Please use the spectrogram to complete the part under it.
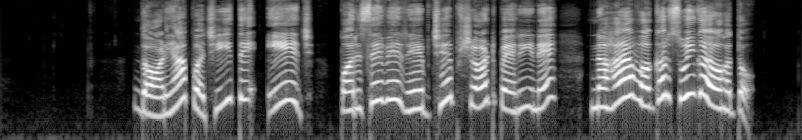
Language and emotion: Gujarati, disgusted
